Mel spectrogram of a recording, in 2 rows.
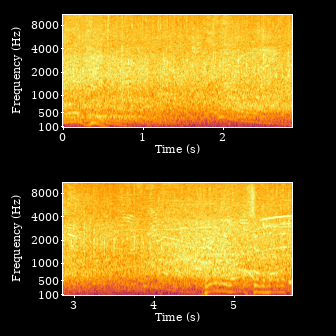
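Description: Wrestling fans in WWE 2K25 cheer and applaud in a dense, continuous roar filling the arena, with a commentator's voice running over the top.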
